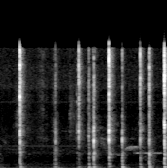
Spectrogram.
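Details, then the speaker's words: VW Eos convertible with a faulty roof: about ten sharp relay-like clicks in under three seconds, no motor run; the car knows the windows are down but won't raise them, only offering "continue roof operation". "nope okay notice it knows they're down but doesn't want to bring him up"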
